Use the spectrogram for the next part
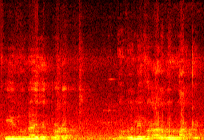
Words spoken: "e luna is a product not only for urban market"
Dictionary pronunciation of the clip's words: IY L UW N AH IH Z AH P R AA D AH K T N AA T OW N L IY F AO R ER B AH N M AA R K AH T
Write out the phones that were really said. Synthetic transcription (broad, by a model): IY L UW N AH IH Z AH P R AA D AH K T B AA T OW L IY F AO R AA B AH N M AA R K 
